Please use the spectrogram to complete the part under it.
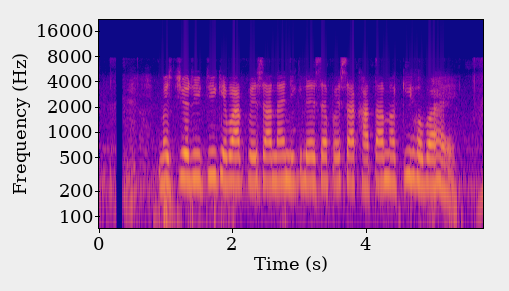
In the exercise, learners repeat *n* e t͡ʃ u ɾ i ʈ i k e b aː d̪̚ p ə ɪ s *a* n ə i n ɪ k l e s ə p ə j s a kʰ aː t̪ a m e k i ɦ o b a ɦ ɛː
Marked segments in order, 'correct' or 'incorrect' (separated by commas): incorrect, correct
